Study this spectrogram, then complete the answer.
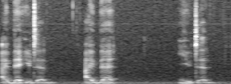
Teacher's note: rather than releasing air through the teeth, the mouth simply moves in to the next sound, which is the U as in few diphthong.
